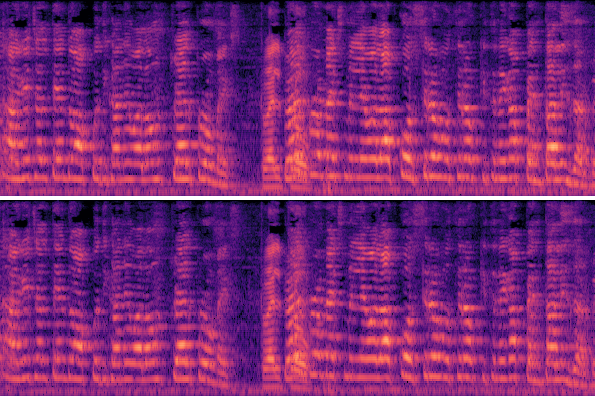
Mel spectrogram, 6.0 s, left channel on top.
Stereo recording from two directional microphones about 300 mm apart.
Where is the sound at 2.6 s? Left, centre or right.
Centre.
